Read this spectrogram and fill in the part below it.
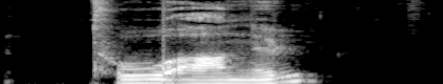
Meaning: A standard paper size, defined by ISO 216
- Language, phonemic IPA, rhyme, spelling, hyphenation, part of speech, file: Norwegian Bokmål, /ˈtuː.ɑː.nʉl/, -ʉl, 2A0, 2‧A‧0, noun, NB - Pronunciation of Norwegian Bokmål «2A0».ogg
